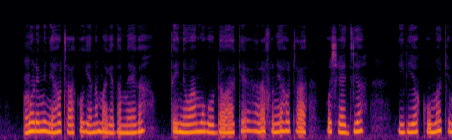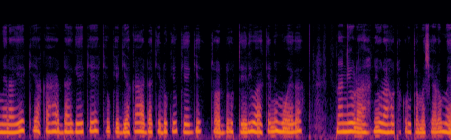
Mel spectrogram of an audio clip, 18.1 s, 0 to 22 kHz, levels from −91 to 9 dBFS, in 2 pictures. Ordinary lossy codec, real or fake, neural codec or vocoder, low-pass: none; real; none; 10.8 kHz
